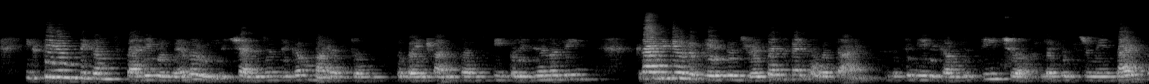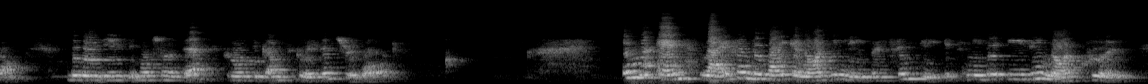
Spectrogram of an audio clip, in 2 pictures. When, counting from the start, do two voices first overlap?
none

